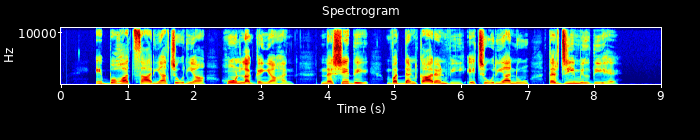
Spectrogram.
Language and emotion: Punjabi, neutral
